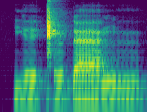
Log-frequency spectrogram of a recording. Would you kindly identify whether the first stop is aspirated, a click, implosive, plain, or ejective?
click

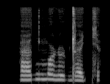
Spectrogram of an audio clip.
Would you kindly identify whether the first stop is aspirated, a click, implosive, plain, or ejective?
plain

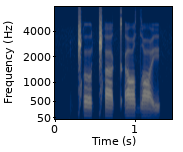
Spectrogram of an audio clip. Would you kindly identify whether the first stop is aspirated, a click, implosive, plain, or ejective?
click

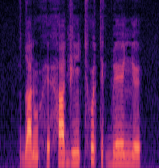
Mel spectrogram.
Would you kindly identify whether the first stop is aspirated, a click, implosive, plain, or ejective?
plain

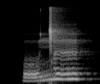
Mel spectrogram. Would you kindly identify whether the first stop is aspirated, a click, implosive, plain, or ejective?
click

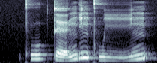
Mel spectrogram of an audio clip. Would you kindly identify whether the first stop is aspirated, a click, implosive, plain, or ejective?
aspirated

